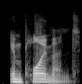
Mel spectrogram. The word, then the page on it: Employment: American English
